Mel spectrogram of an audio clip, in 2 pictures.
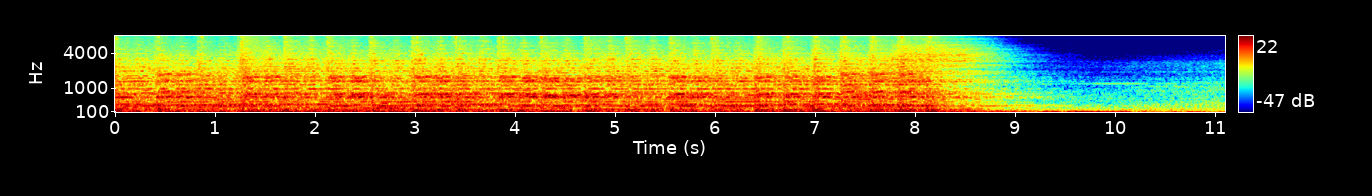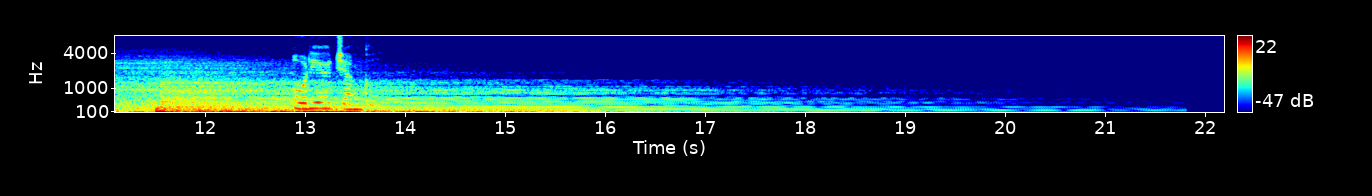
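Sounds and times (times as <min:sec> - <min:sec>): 
tense horror trailer music: 0:00.0 - 0:17.1.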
